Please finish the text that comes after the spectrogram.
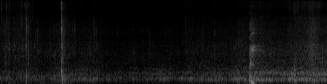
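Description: Honey bees swarm around a hive in the open. A faint, steady buzzing hum continues under brief knocks and rustling handling noises.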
